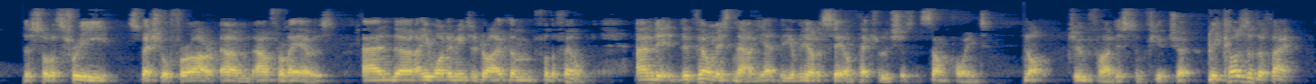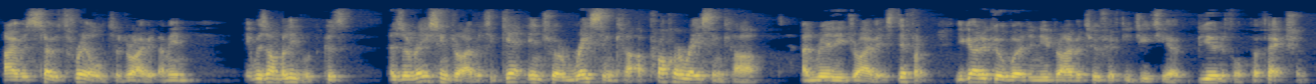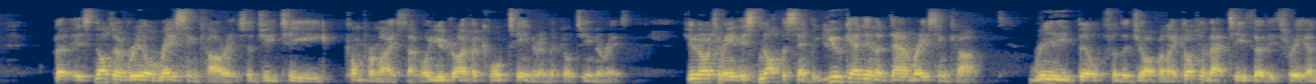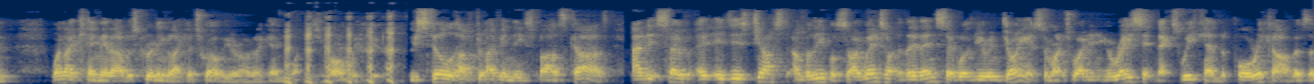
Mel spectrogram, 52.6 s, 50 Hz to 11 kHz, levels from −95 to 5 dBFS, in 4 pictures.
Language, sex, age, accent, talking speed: English, male, 40-59, British, 225 wpm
